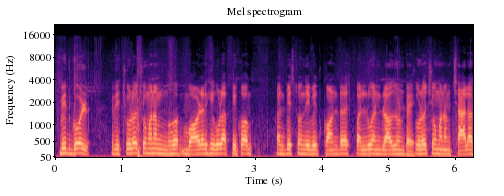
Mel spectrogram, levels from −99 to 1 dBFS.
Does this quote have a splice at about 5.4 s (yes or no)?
yes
